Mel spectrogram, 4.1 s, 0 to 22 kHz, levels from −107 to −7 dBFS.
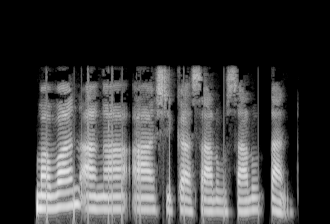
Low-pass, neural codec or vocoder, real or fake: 7.2 kHz; none; real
